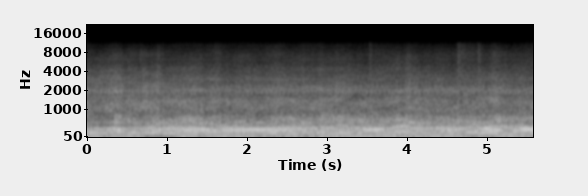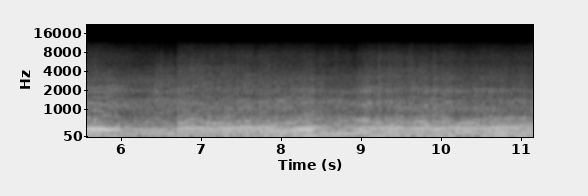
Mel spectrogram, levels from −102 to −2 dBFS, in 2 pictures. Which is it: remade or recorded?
remade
